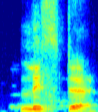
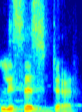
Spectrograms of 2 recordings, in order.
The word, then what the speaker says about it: Leicester: But then he would go and find that it is being pronounced as Gloucester, Lister, not Leicester.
